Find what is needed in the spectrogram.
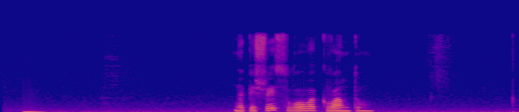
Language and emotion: Russian, neutral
